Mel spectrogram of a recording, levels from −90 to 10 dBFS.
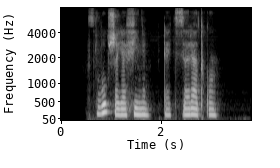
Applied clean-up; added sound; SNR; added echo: neural mask model DeepFilterNet 3.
